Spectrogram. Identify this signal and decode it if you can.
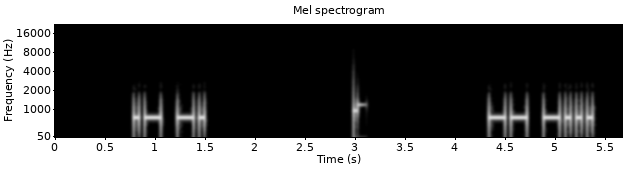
Morse code, heard as a keyed tone, about 22 wpm, 700 Hz. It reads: AN MB
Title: Top Two Letter Combinations in Words 22wpm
